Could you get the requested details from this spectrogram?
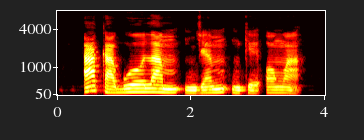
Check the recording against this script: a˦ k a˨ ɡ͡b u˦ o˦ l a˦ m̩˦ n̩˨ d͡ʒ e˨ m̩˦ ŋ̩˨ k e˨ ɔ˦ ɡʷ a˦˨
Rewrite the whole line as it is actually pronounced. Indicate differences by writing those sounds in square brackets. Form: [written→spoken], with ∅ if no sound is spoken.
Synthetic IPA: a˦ k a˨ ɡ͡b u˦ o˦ l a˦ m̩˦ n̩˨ d͡ʒ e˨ m̩˦ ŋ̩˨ k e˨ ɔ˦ [ɡʷ→ŋʷ] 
